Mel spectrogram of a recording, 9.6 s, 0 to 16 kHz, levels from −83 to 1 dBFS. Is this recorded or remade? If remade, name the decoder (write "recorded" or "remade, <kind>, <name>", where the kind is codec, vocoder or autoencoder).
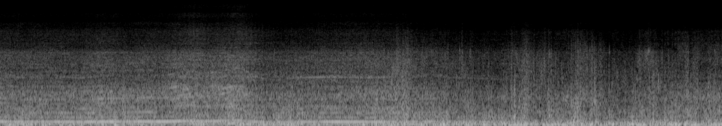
recorded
